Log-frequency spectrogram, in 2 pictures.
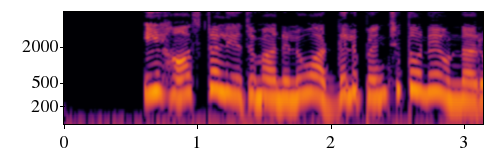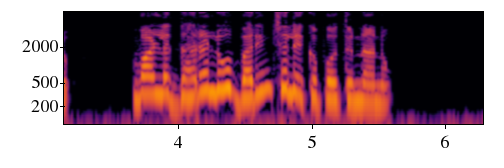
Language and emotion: Telugu, sad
